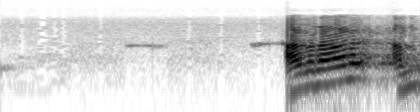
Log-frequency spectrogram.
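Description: A man's lecturing voice stops for about a second and a half, then resumes; in the pause there are two faint, brief high tones.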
